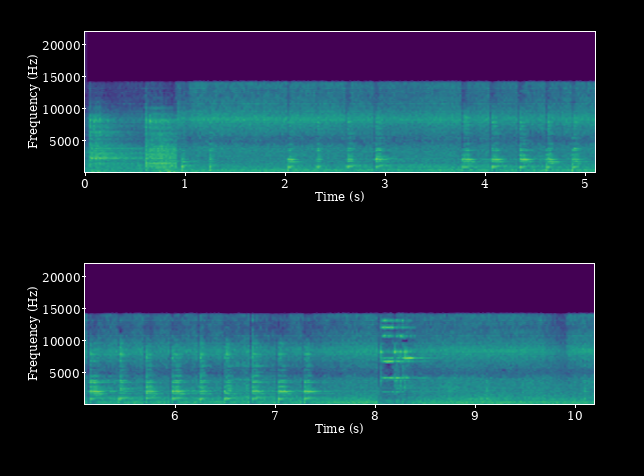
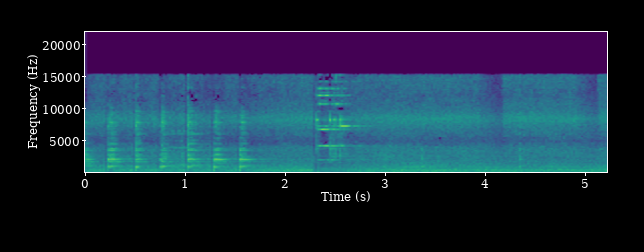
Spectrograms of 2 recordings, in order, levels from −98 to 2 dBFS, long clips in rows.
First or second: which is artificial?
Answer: first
